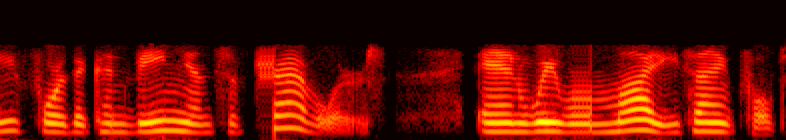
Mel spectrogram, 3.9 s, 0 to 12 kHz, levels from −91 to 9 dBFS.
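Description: At 1.32 s the speech breaks into a short robotic stutter lasting about 60 ms, and at 2.88 s a longer one of about 80 ms follows. Both are packet loss with the last packet repeated. Audio went missing and the receiver kept replaying the final segment it had. Each replay restarts out of step with the pitch, so the run buzzes, which fits 20 ms packets. The narrow telephone band of the G.711 line carries through both.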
